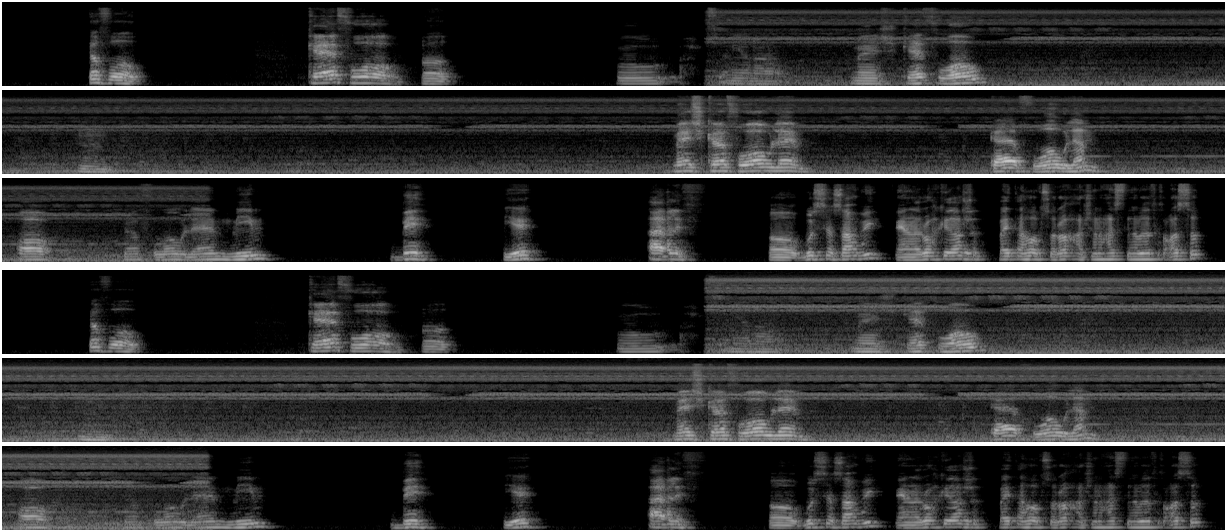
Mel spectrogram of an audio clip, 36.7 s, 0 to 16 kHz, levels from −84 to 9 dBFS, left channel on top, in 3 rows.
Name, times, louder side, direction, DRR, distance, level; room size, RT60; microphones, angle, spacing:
voice 1, 0.9-1.4 4.2-4.5 22.1-23.3 25.7-27.1 29.5-29.8 32.1-36.4, left 4 dB, 55° left, 0.5 m, -29 dB
voice 2, 3.1-4.0 6.1-6.7 7.1-7.8 8.5-9.8 13.0-13.3 18.9-20.3 24.6-25.0 28.3-28.7 30.9-31.4 34.1-34.2, left 2 dB, 35° left, 1.0 m, -28 dB
sound 1, 7.0-26.5, right 8 dB, 40° right, 0.3 m, -38 dB
2.4 x 2.2 x 3.9 m
head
